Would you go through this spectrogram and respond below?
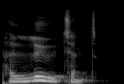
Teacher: The pol becomes p. And the stress is on the lu.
